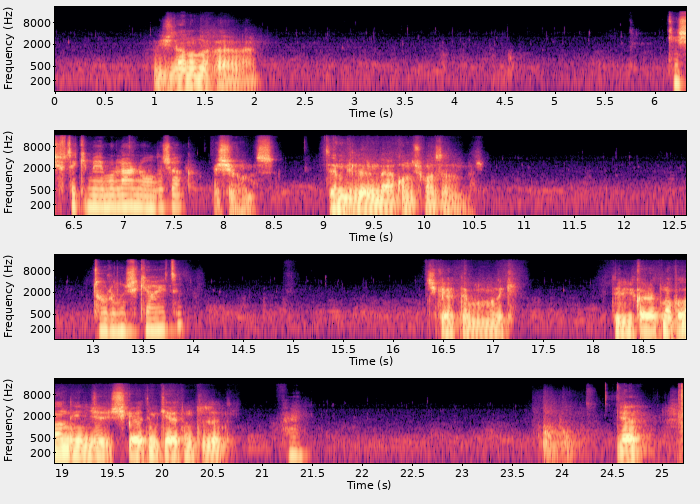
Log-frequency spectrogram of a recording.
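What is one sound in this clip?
A man speaks quietly and seriously, close by.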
